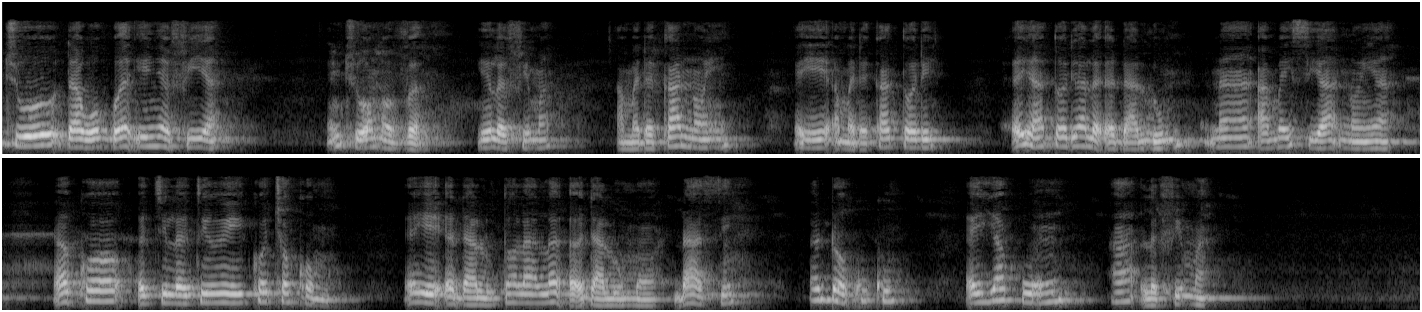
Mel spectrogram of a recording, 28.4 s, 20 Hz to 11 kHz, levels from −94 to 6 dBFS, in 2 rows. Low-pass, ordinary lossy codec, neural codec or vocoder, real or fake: 7.2 kHz; MP3, 48 kbps; codec, 16 kHz, 16 kbps, FunCodec, trained on Chinese and English, 50 frames a second; fake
